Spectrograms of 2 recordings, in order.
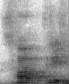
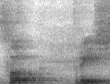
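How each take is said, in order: First: ছত্রিশ as "saw-trish", open first vowel; wrong open-vowel form. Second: ছত্রিশ as "sot-trish", closed o; correct o-vowel form. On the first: Teacher showing the faulty ছত্রিশ, open saw-trish. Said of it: "উচ্চারণটি ভুল". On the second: Teacher modelling ছত্রিশ for learners, sot-trish with o. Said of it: "ওকার দিয়ে উচ্চারণ করতে হবে". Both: Shown as a demonstration.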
